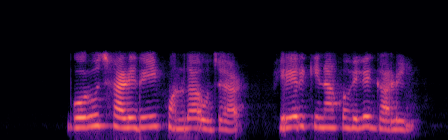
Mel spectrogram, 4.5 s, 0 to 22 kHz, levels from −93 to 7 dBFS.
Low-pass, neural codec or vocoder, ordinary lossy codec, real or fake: 5.4 kHz; autoencoder, 48 kHz, 32 numbers a frame, DAC-VAE, trained on Japanese speech; Opus, 24 kbps; fake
